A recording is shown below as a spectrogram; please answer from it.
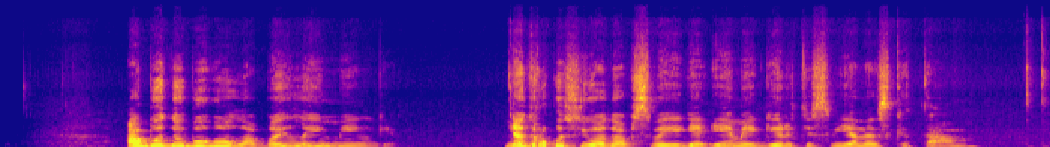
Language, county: Lithuanian, Utena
